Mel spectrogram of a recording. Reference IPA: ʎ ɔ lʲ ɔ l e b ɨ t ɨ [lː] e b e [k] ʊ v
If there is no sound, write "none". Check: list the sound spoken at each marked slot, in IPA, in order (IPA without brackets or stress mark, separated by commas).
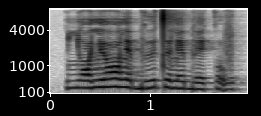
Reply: l, k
